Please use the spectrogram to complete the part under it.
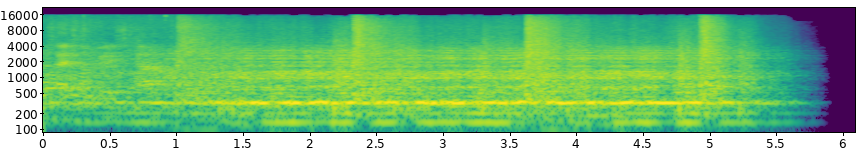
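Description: Cymbals crash.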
